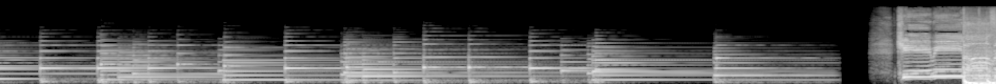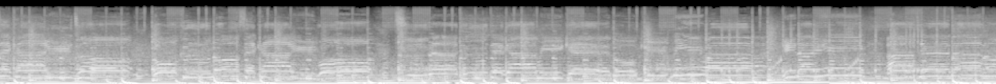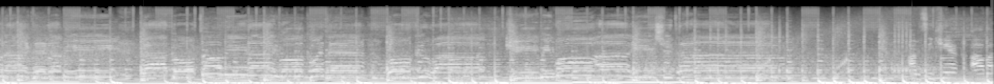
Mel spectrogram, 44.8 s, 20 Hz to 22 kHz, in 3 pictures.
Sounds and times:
Music: 0:00.0 - 0:44.7.

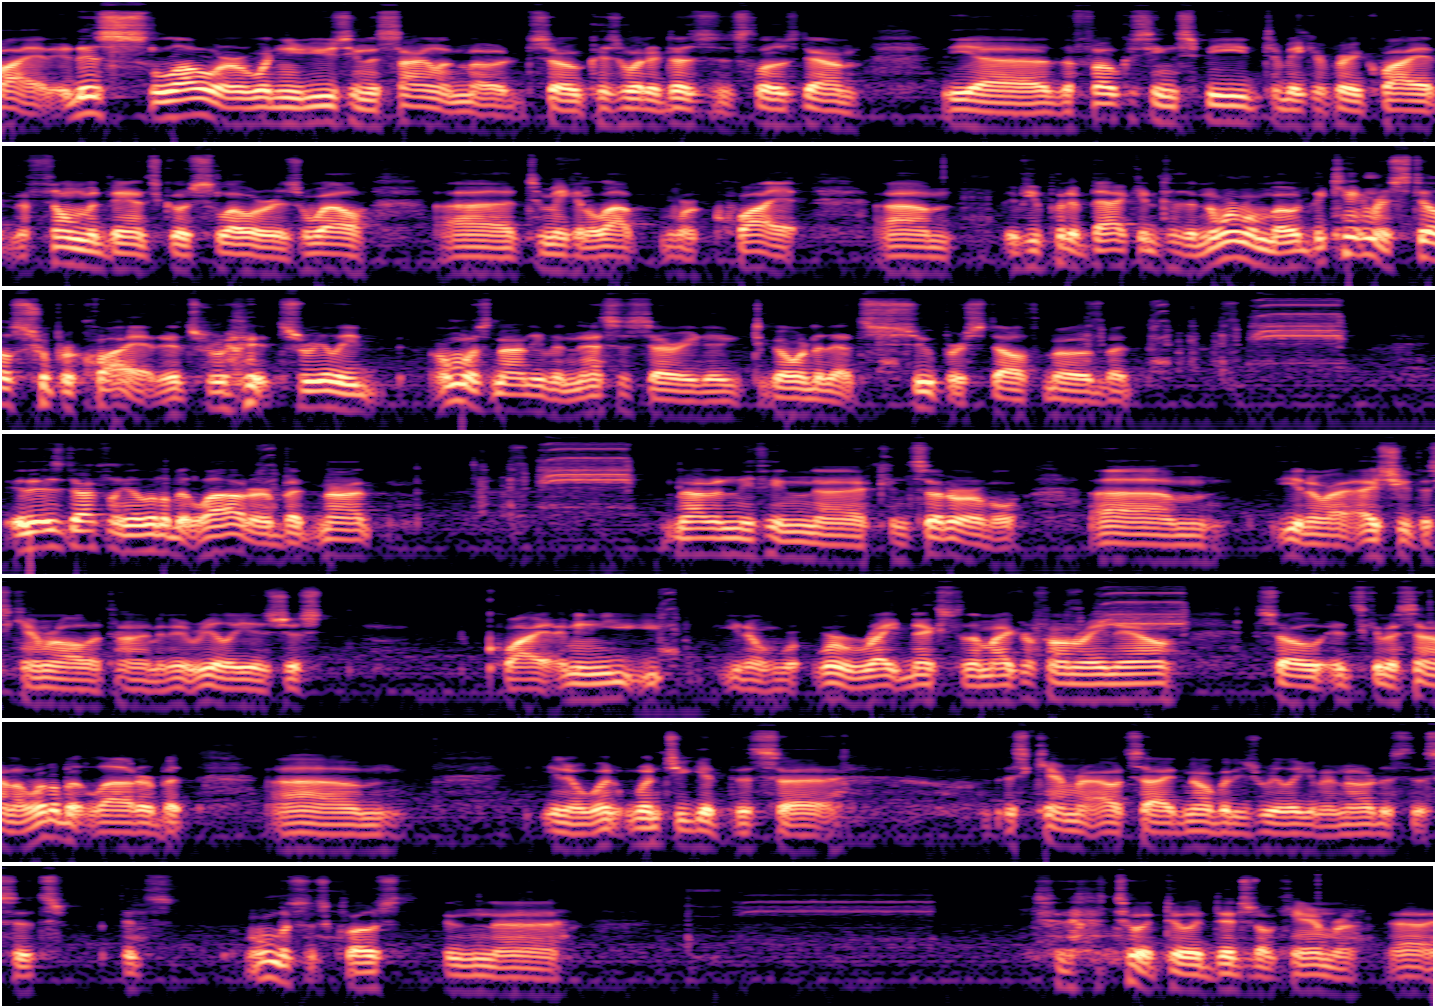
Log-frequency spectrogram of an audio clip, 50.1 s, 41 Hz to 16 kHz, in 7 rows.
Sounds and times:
Speech: 0:00.0 - 0:20.1, 0:21.5 - 0:23.4, 0:24.8 - 0:30.3, 0:31.1 - 0:37.9, 0:38.5 - 0:40.1, 0:40.8 - 0:45.9, 0:48.1 - 0:50.1
Camera: 0:20.0 - 0:21.1, 0:23.9 - 0:24.7, 0:31.9 - 0:32.2, 0:34.0 - 0:34.6, 0:46.4 - 0:47.7.

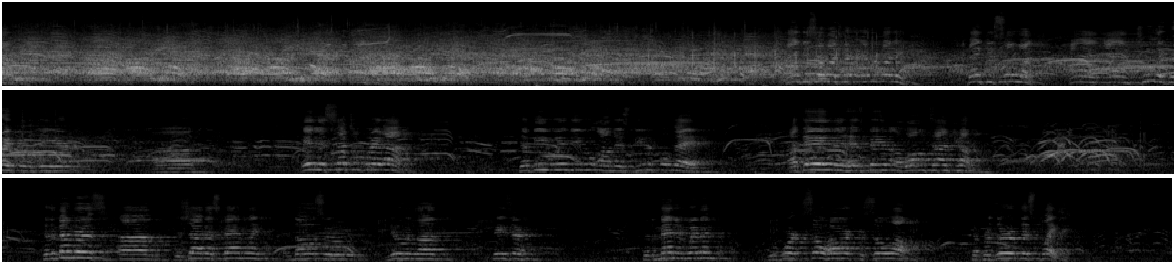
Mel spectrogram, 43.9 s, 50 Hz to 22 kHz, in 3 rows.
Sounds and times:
Male speech, man speaking: 0:09.8 - 0:11.4, 0:12.1 - 0:15.6, 0:16.6 - 0:17.2, 0:18.4 - 0:19.8, 0:21.1 - 0:23.6, 0:24.5 - 0:27.0, 0:29.8 - 0:36.0, 0:37.3 - 0:40.8, 0:41.4 - 0:43.9.

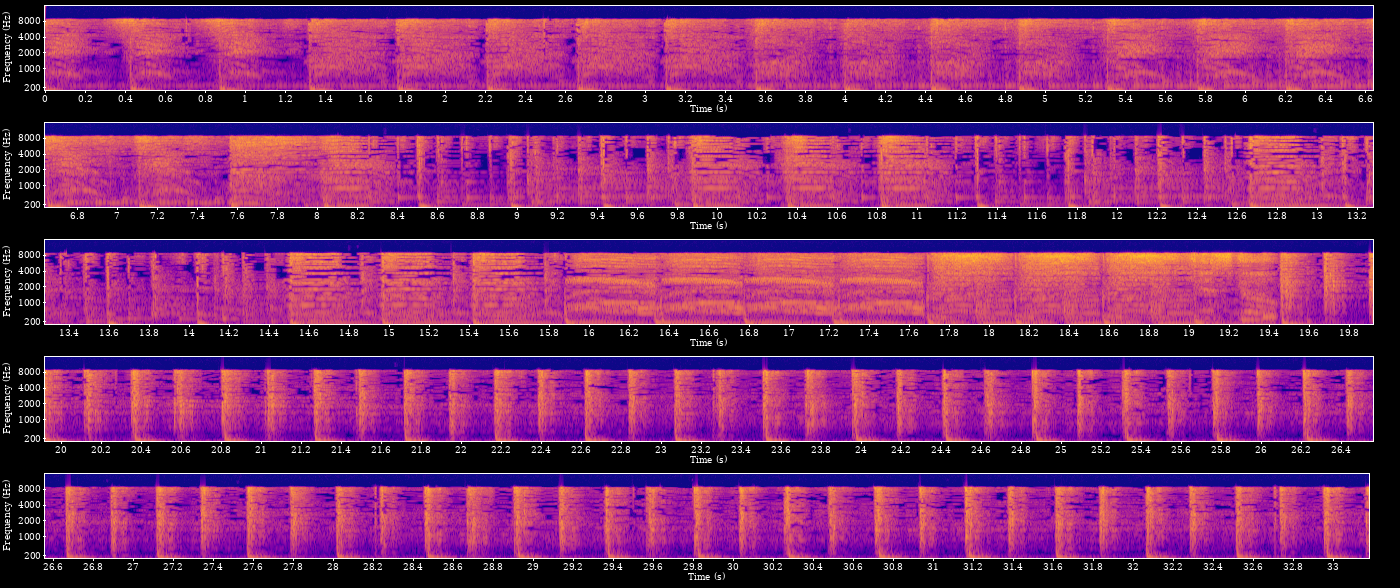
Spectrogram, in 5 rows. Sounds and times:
Music: 0:00.0 - 0:33.1.

